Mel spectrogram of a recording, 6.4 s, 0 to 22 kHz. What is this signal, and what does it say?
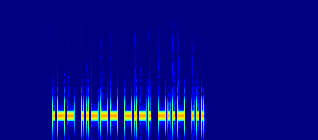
Morse code, heard as a keyed tone, about 25 wpm, 700 Hz. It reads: W2CXS
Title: Code Groups - 5 Letter:Numbers - 25wpm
